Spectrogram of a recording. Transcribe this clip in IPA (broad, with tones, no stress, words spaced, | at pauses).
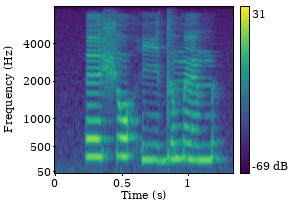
ɛ˧ ʃɔ˦hiː˨ də˦mɛ̃˧m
